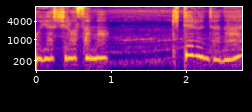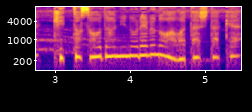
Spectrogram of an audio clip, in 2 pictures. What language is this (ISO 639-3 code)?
jpn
